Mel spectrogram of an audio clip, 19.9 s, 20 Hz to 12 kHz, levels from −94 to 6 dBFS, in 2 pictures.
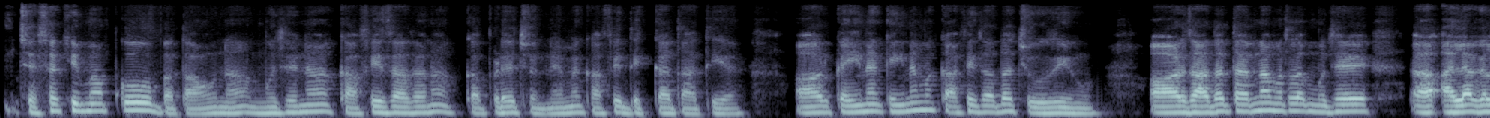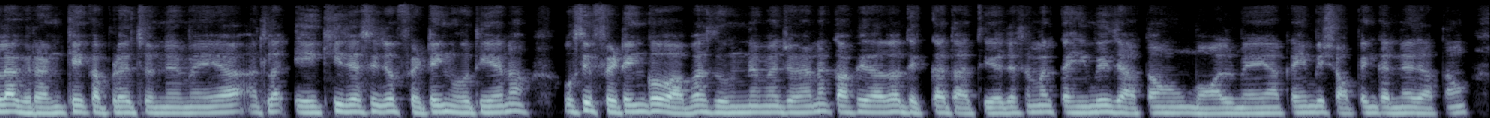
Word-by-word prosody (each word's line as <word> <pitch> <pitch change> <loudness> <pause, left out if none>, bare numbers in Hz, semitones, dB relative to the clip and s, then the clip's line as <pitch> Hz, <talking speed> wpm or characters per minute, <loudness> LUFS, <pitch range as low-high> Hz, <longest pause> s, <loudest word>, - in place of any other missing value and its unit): जैसा 135 +3 -1
कि 155 +3 +1
मैं 160 0 +1
आपको 175 +2 +2
बताऊँ 105 +2 -3
ना, 120 +2 -2
मुझे 120 +2 -2
ना 150 +2 -1
काफ़ी 115 +3 -1
ज़्यादा 130 0 +1
ना 145 -1 -4
कपड़े 115 +3 -2
चुनने 115 -2 -6
में 130 +2 -2
काफ़ी 115 +1 -4
दिक़्क़त 115 +1 -4
आती 105 0 -6
है। 110 +1 -7 0.4
और 130 +1 +1
कहीं 140 -1 +1
न 160 0 +1
कहीं 150 0 -2
न, 175 +3 0
मैं 185 0 -2
काफ़ी 130 +3 -2
ज़्यादा 140 +2 0
चूज़ी 120 -3 0
हूँ। 115 -1 -3 0.4
और 130 +1 +6
ज़्यादातर 145 +3 +4
ना 175 +2 +3
मतलब 160 -1 0
मुझे 150 0 +1 0.4
अ, - - -1
अलग-अलग 145 +1 +5
रंग 125 +1 +1
के 145 +2 +2
कपड़े 130 0 0
चुनने 125 0 -2
में 125 +1 -2
या 140 +3 0
मतलब 150 +3 -3
एक 130 -1 0
ही 160 - +4
जैसी 145 0 +1
जो 150 +1 +2
फ़िटिंग 145 +2 0
होती 130 0 0
है 135 - +2
ना, 155 -1 -2 0.2
उसी 150 +3 +3
फ़िटिंग 150 0 +2
को 160 - +6
वापस 135 +3 +2
ढूँढने 130 +1 +1
में 135 0 -1
जो 135 - 0
है 135 - -1
ना 160 - -1
काफ़ी 140 +1 +1
ज़्यादा 135 +1 +2
दिक़्क़त 130 -1 -2
आती 110 +1 -3
है। 120 0 0
जैसे 125 +2 -3
मैं 145 +1 -1
कहीं 130 -1 0
भी 145 0 +3
जाता 125 -1 -1
हूँ 125 0 -2
मॉल 115 +1 -1
में 115 0 -1
या 120 0 -1
कहीं 130 0 -1
भी 135 - 0
शॉपिंग 125 0 -4
करने 125 0 -1
जाता 115 0 -4
हूँ। 135 +2 -5
130 Hz, 240 wpm, -24 LUFS, 120-145 Hz, 0.4 s, और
